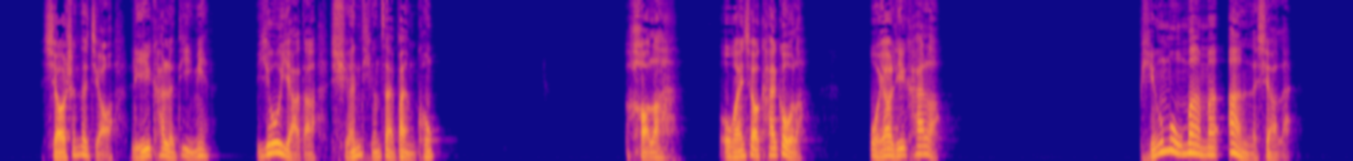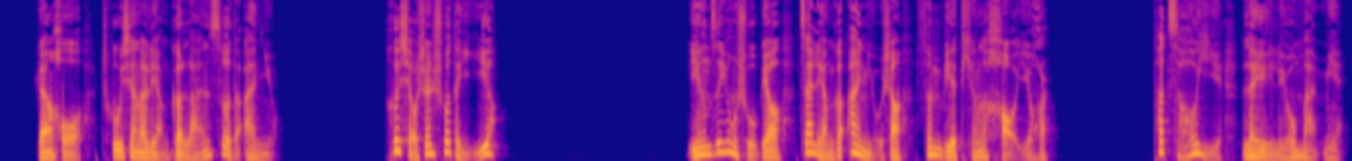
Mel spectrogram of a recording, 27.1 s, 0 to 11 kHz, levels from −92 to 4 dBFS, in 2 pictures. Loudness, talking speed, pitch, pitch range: -22 LUFS, 185 characters per minute, 125 Hz, 105-150 Hz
